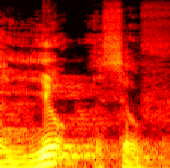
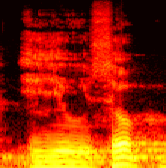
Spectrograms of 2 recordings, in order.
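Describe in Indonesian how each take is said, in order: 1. Hentian glotis mengikuti vokal pertama. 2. Vokal panjang tanpa hentian glotis. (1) "bisa diganti dengan hamzah"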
